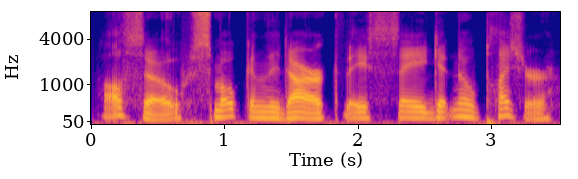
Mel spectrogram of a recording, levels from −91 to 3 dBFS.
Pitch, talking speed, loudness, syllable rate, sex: 115 Hz, 170 wpm, -19 LUFS, 4.3 syllables/s, male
